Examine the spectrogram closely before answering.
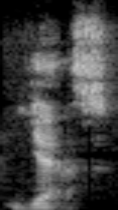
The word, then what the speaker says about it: yes: When you see the word yes, pronounce it as if it were spelled I-E-S.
